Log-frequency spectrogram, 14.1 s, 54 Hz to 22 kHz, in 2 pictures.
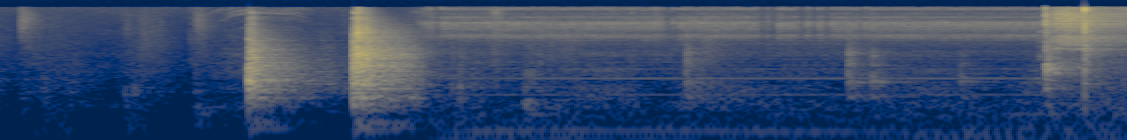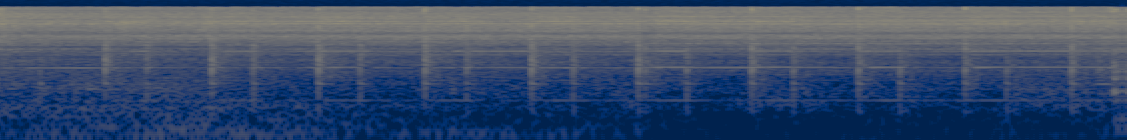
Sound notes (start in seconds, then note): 2.5 soft whirring; 6.1 hissing; 8.2 whirring, occasional clicking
